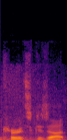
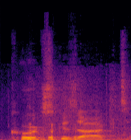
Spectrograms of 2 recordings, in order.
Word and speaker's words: Kurzgesagt: I am literally just reciting Kurtzgazat almost verbatim. Kurzgesagt. I think I was still close.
